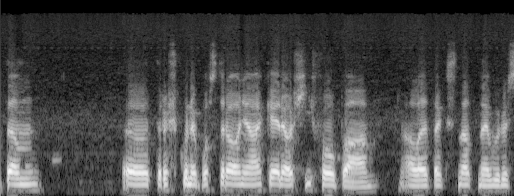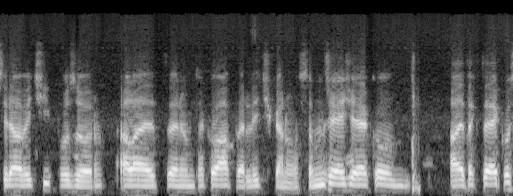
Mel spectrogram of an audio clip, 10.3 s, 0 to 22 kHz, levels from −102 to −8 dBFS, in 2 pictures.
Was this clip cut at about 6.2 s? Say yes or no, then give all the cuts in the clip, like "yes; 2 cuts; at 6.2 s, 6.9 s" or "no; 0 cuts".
yes; 1 cut; at 6.2 s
